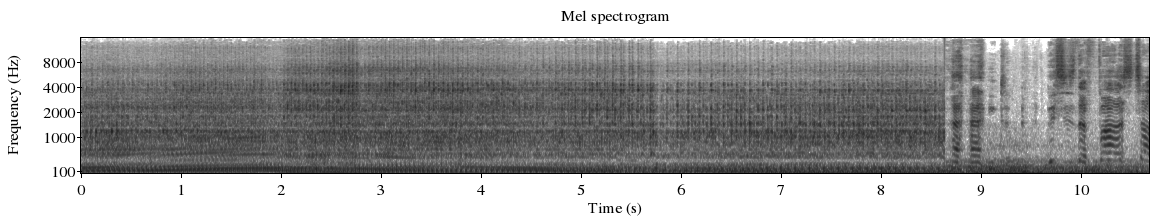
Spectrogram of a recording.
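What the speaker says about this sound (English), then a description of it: "I could just press the sports exhaust button, and now I'm in comfort mode and cruising, but the valves are open." Car engine with its sports exhaust valves open, cruising in comfort mode with a steady, continuous drone and low rumble at close range, ending in a few brief sharper sounds.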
